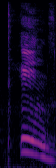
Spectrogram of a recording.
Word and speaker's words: tings: Tings, brother. Tings. Caribbean slang, tings. A lot of people in Toronto say that, bruh. It's not women, it's not thing, it's tings.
